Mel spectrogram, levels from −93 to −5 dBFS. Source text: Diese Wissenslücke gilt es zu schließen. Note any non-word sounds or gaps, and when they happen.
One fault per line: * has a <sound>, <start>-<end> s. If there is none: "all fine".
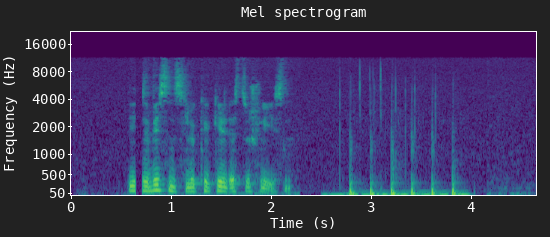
* has a dropout, 0.6-0.7 s
* has a thud, 2.5-4.1 s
